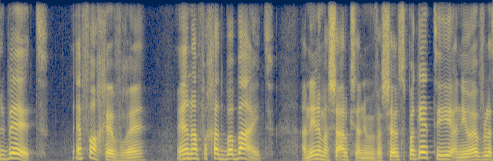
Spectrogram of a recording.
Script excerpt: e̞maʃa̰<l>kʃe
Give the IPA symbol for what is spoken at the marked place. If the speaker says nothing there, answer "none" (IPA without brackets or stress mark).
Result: l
